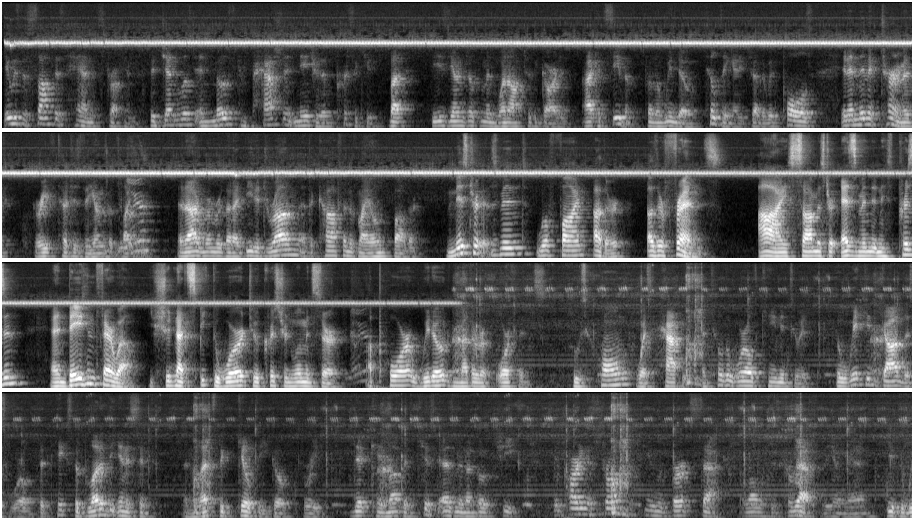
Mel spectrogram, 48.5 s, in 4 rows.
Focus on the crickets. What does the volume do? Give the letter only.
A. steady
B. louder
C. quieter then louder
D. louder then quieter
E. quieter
E.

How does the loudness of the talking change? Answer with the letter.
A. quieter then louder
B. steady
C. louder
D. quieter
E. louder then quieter
E.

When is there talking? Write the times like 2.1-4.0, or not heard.
0.0-48.4.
